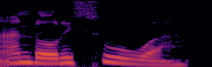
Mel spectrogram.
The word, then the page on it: andori sua: Wamesa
